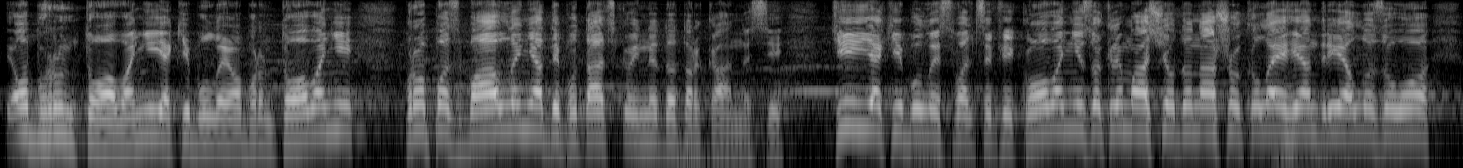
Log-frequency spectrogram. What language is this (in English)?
Ukrainian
